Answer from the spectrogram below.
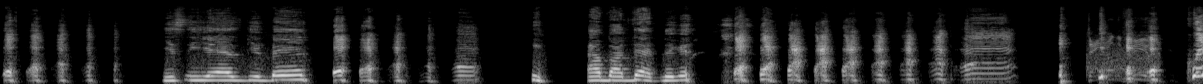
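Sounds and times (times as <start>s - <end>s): man laughing hard: 0.0s - 1.2s, 3.4s - 4.8s, 7.2s - 11.7s.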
